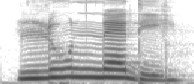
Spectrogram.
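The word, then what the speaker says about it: lunedì: let's move on to Luna D Luna D has three syllables Lu nay d that's Luna D and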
